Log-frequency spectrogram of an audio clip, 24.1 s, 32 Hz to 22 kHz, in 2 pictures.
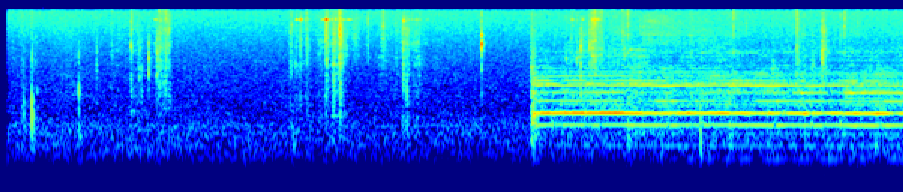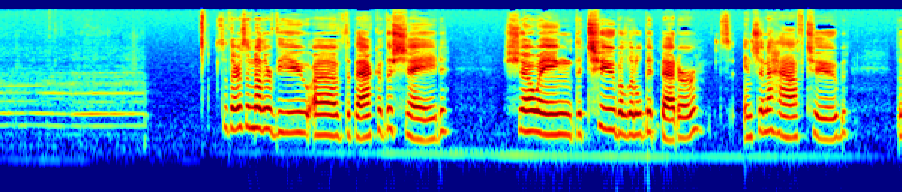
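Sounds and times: shade motor humming: 7.1 - 14.0.

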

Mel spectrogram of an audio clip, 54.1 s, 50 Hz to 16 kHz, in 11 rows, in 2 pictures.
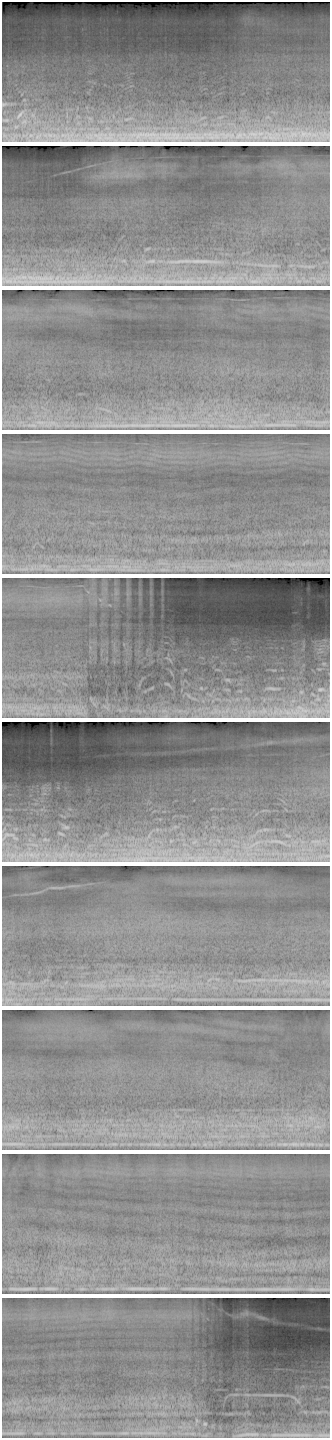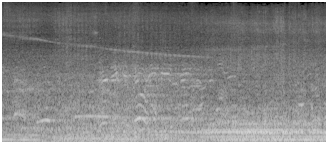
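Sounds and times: tractor diesel engines under load: 0.0 - 54.0.

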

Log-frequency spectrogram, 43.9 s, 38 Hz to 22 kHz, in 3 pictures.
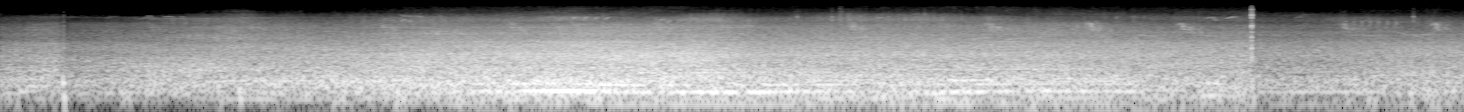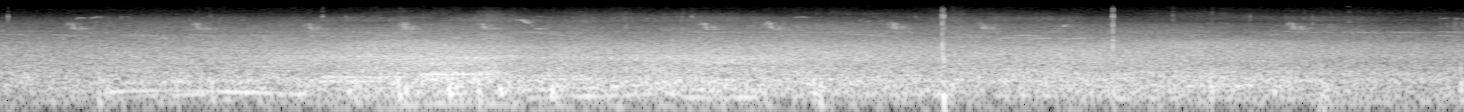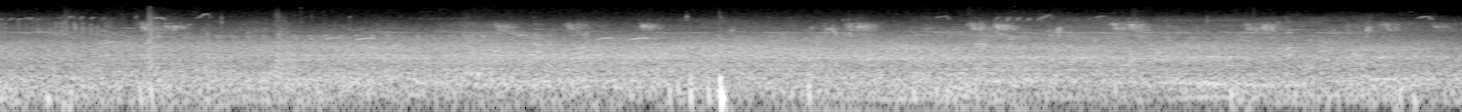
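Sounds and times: road traffic hum: 0.0 - 43.9.

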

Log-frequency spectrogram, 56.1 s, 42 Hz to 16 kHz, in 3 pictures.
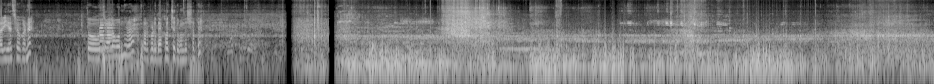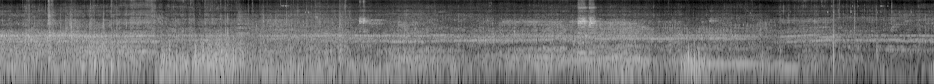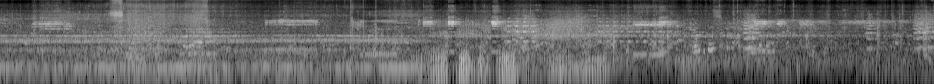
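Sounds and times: motor and road noise: 0.0 - 56.0
vehicle horn toots: 2.0 - 2.4, 28.7 - 31.4, 38.0 - 39.0, 42.6 - 43.8, 44.4 - 48.2, 49.2 - 51.1, 52.2 - 56.0.

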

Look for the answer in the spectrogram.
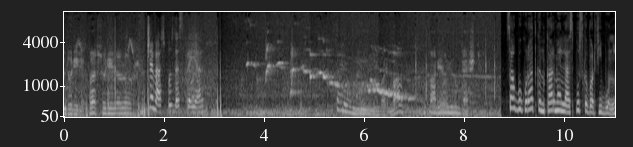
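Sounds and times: dog whining: 3.6 - 7.2.

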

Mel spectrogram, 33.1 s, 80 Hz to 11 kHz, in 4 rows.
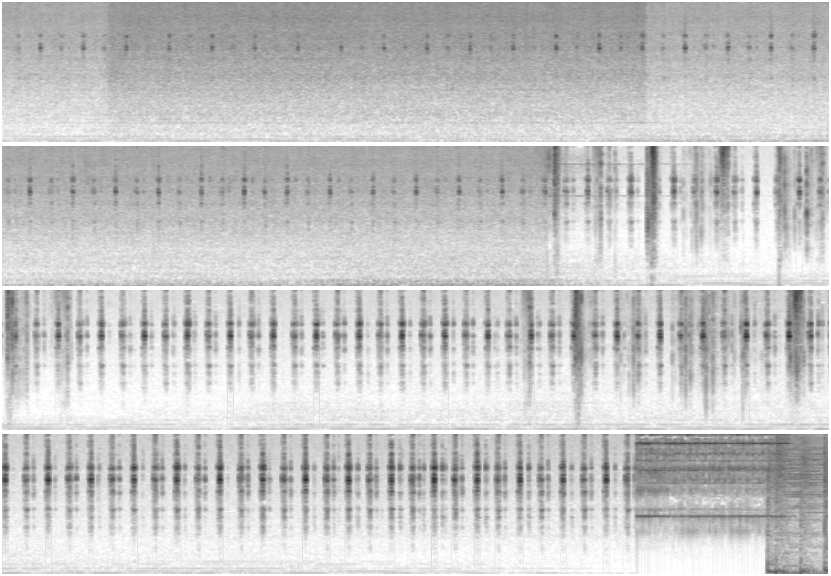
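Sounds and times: mechanical ticking: 0.0 - 32.8
steady alarm ringing tone: 13.7 - 14.8, 31.2 - 33.0.

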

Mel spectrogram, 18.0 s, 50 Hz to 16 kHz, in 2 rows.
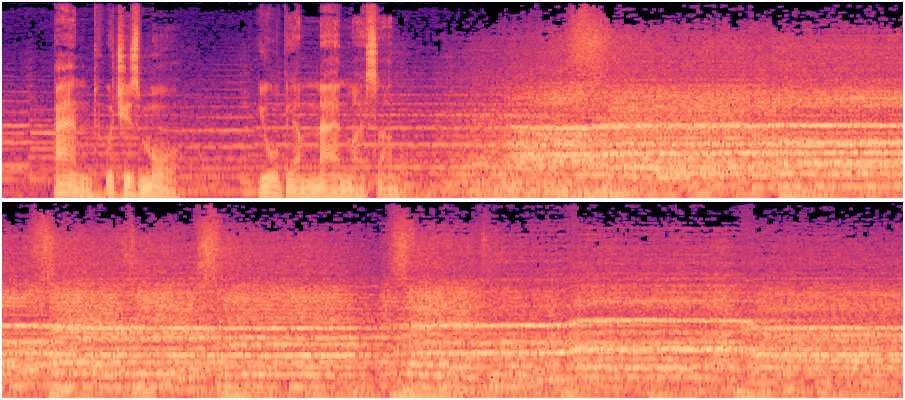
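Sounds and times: choir singing held chords: 3.9 - 18.0.

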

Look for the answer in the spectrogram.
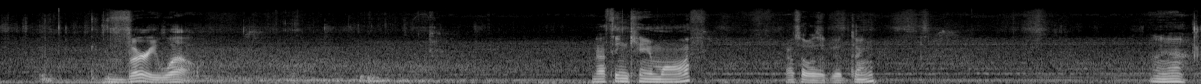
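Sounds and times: low even hum: 0.0 - 12.0.

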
